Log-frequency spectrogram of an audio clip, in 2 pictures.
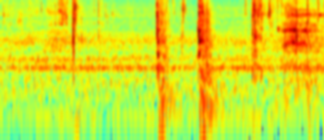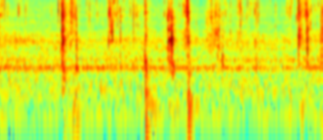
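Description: A wire potato masher being pushed through boiled potatoes softened with butter and milk in a mixing bowl. It makes irregular wet, squelching strokes with short sharp knocks, about one or two a second.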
